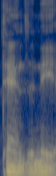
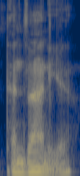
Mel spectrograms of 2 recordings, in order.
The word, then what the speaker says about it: Tanzania: motherland we're going to Tanzania that's how they say it it's not Tanzania it's Tanzania so we we going to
